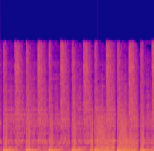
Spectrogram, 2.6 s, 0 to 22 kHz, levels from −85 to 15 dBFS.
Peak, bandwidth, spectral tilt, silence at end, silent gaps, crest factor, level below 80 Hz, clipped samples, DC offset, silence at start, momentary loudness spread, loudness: 0 dBFS; 16.5 kHz; -3.5 dB/octave; 0 s; none; 14 dB; -18 dBFS; under 0.1%; under 0.1%; 0 s; 2 LU; -16 LUFS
